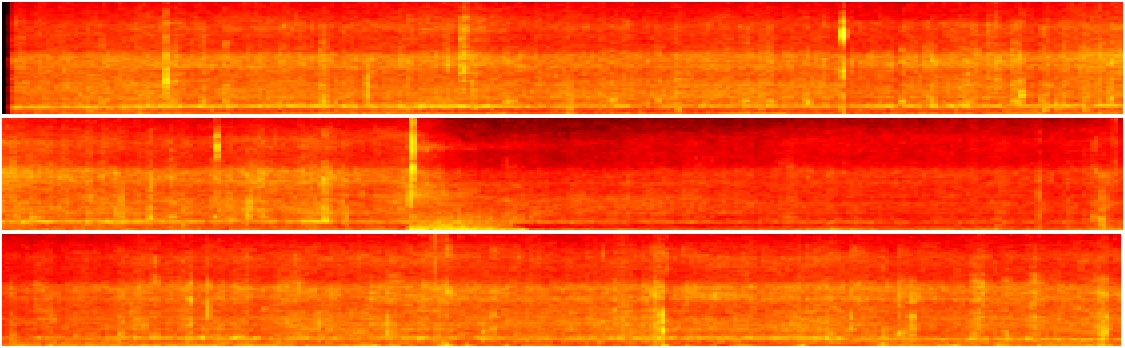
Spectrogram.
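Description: Skis hissing over groomed snow at speed, with wind rushing over the microphone and a steady whistling tone underneath. About eight seconds in, a loud low buffet of wind hits the microphone.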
